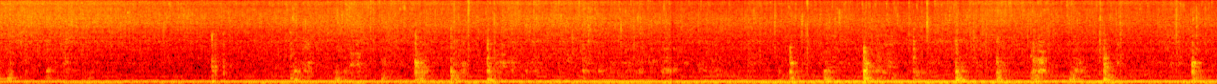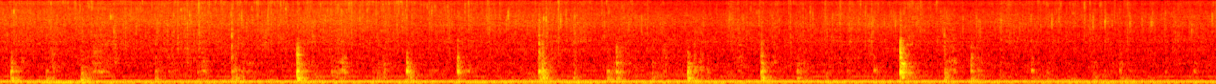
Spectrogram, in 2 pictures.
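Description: Garlic fries in a pan with a constant soft sizzle and hiss, punctuated by scattered light clicks and taps of stirring, close and steady over a low background hum, with no talking.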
